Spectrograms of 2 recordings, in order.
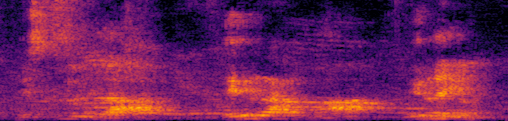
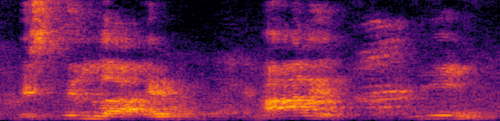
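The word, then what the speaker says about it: بسم الله الرحمن الرحيم: என்னடா இவ்வளோ சொன்னா பிஸ்மில்லாஹ் இர் ரஹ்மான் இர் ரஹீம். அல்லாஹ்வும் காணும், ரஹ்மானும் காணும், ரஹீமும் காணும். பிஸ்மில்லாஹிர் ரஹ்மானிர் ரஹீம் சரியான உச்சரிப்பு.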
